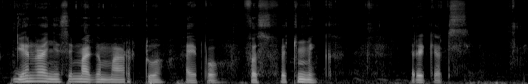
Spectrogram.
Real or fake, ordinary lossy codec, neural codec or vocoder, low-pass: real; none; none; none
